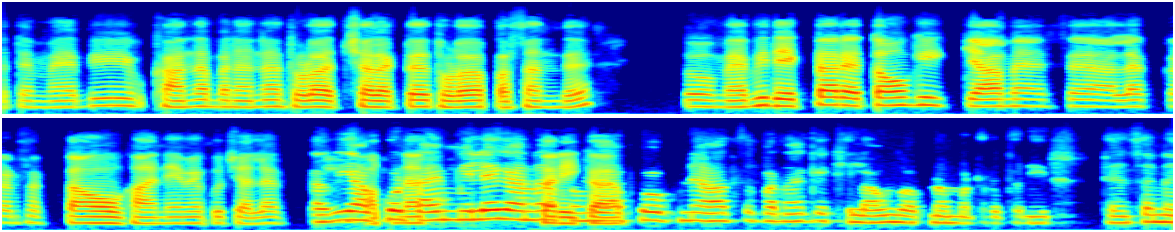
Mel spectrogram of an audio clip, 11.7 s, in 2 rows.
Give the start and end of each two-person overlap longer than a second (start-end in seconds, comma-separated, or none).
none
